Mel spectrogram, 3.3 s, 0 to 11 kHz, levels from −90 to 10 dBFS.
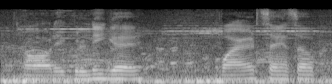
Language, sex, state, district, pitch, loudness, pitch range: Hindi, male, Maharashtra, Mumbai Suburban, 125 Hz, -15 LUFS, 90-135 Hz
